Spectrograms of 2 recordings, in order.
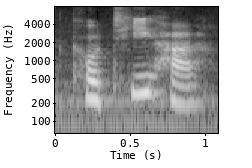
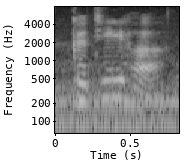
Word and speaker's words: Cotija: Cotija. Cotija.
